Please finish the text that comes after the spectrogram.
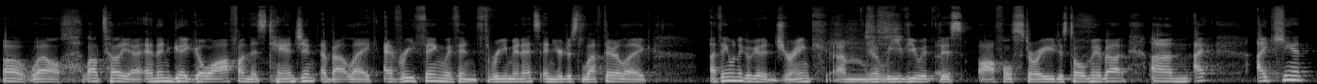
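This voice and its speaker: Man, mid-range voice, casual reviewer, expressive storytelling, conversational. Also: mid-range voice, brisk. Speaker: podcast co-host and film reviewer. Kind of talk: casual film discussion.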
